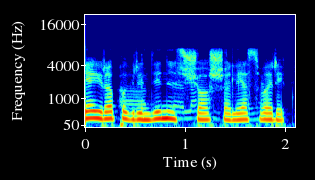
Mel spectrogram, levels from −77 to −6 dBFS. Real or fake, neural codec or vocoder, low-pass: real; none; 7.2 kHz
